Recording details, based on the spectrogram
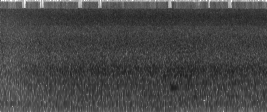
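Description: Floodwater surges through city streets in Jodhpur in a steady, loud rushing wash with no clear breaks.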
